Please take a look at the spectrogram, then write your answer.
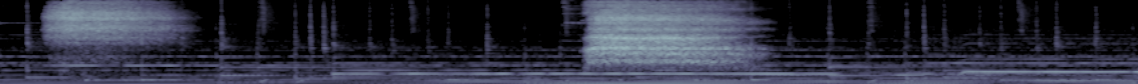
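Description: Two long, airy breaths, a deep inhale followed a few seconds later by a fuller exhale through the mouth, drifting over a soft, steady music bed. Clearly audible, with no talking.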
